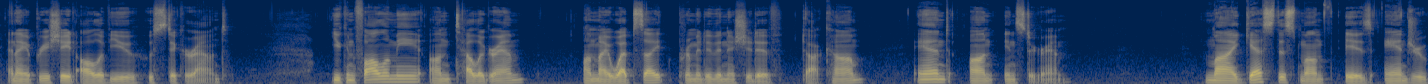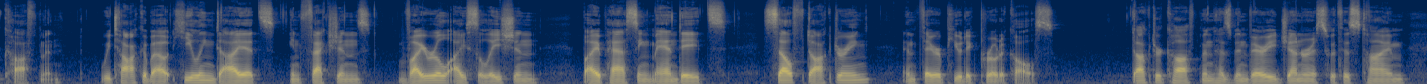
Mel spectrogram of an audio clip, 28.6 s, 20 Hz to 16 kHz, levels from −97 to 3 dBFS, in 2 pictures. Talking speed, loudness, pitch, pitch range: 110 wpm, -31 LUFS, 85 Hz, 85-100 Hz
